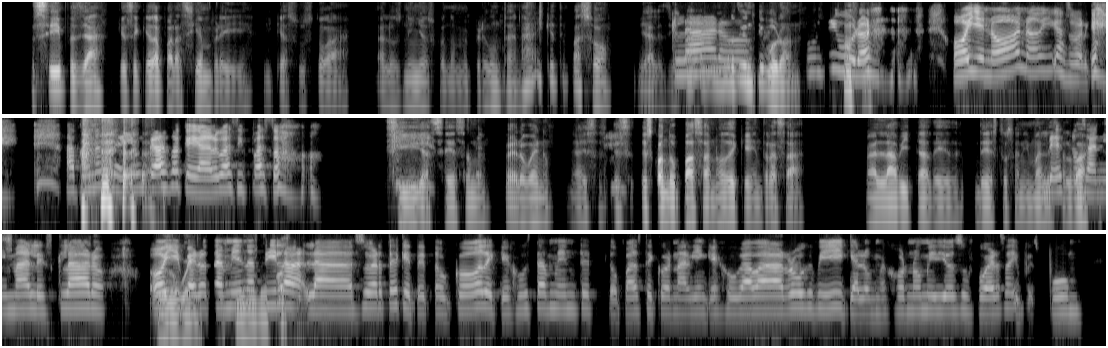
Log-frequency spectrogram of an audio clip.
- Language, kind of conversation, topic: Spanish, unstructured, ¿Puedes contar alguna anécdota graciosa relacionada con el deporte?
- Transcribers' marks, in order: chuckle; laughing while speaking: "porque"; chuckle; chuckle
